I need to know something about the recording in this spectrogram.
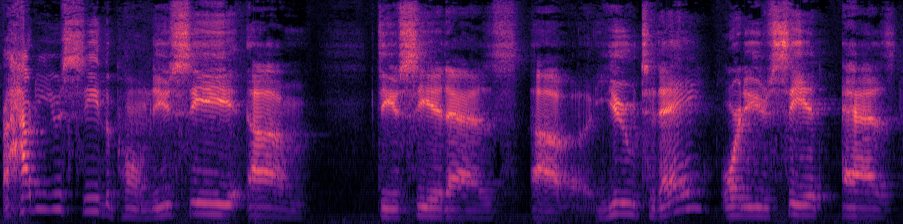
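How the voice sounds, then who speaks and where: A man hosting a casual podcast interview, haltingly feeling his way into each question. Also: mid-range voice, animated, pushed and bright.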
